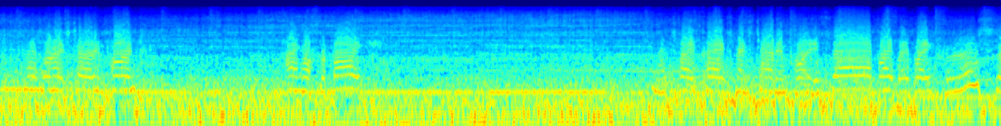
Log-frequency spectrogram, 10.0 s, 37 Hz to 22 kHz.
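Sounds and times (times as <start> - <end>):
wind noise on microphone: 0.0 - 8.8
motorcycle engine running: 0.0 - 10.0.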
